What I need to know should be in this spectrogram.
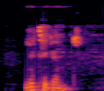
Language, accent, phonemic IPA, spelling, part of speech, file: English, Southern England, /ˈlɪtɪɡənt/, litigant, noun / adjective, LL-Q1860 (eng)-litigant.wav
- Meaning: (noun) A party suing or being sued in a lawsuit, or otherwise calling upon the judicial process to determine the outcome of a suit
